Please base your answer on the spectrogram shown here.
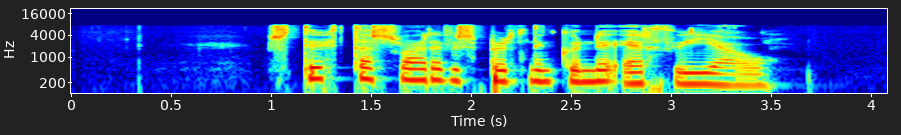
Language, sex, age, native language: Icelandic, female, 30-39, Icelandic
